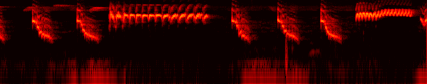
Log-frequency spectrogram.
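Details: Lure song of the Asian pied starling, meant to get a newly bought bird that has stopped singing to answer. Descending whistled swoops alternate with a long, pulsing buzzy trill and a rising, rasping phrase.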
